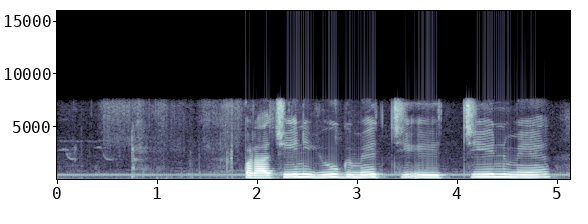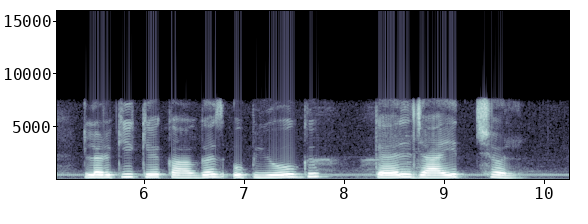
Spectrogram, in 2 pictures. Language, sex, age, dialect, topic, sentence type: Maithili, male, 36-40, Southern/Standard, agriculture, statement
